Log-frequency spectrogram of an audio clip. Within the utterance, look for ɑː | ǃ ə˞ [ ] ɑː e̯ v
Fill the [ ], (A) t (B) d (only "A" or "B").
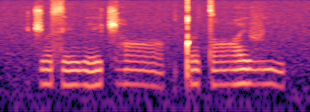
A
